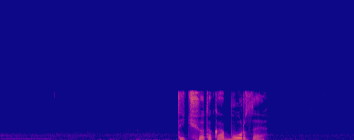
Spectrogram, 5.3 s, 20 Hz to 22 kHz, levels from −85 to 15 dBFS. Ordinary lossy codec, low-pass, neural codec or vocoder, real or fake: none; none; none; real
